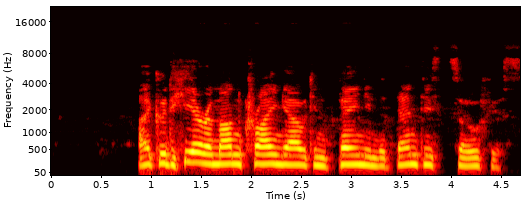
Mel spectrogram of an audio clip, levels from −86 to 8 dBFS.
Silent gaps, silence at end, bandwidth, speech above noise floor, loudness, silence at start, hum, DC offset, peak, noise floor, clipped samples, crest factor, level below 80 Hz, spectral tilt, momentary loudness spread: none; 0.2 s; 7.4 kHz; 59 dB; -20 LUFS; 0.9 s; none; under 0.1%; -4 dBFS; -78 dBFS; under 0.1%; 16 dB; -62 dBFS; -9 dB/octave; 10 LU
